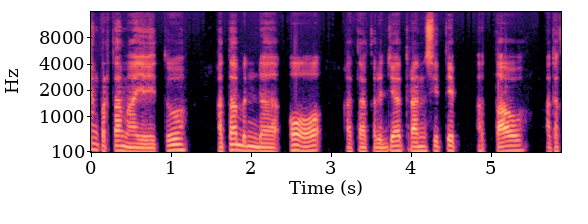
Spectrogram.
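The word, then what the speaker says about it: を: Bunkai yang pertama yaitu kata benda o. Kata kerja transitif atau kata kerja aktif. Wo untuk menunjukkan objek Wo dibaca O. Nah, meskipun ini huruf Wo, tapi ketika dia menjadi partikel maka dibacanya O ya, Teman-teman.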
